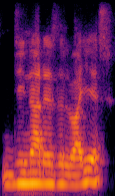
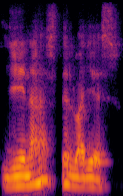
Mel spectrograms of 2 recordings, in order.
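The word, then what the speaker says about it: Llinars del Vallès: estamos muy bien perfectamente no es llenar es del vallès que eso sería una mezcla entre catalán y español es yo tampoco lo acaba de pronunciar bien todo es llenas del vallès con ellas llenas de andoain as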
